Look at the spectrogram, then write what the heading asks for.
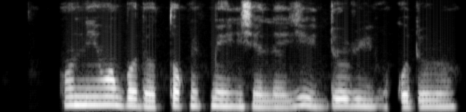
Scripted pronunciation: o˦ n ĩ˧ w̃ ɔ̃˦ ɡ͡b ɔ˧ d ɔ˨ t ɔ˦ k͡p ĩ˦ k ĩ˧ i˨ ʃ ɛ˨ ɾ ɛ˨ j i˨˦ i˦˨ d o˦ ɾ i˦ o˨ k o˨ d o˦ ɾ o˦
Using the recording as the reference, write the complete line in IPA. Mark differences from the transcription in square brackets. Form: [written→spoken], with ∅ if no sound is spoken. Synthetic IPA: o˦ n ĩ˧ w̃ ɔ̃˦ ɡ͡b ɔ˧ d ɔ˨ t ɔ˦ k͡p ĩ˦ [k→k͡p] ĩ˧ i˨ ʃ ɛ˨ [ɾ→l] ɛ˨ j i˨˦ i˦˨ d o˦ ɾ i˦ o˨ k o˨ d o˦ ɾ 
